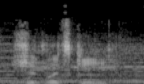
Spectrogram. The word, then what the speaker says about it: Zidlicky: night newcomer defenseman meric zit litzky jit litzky that's how it's pronounced according to Mickey Redmond got his got the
